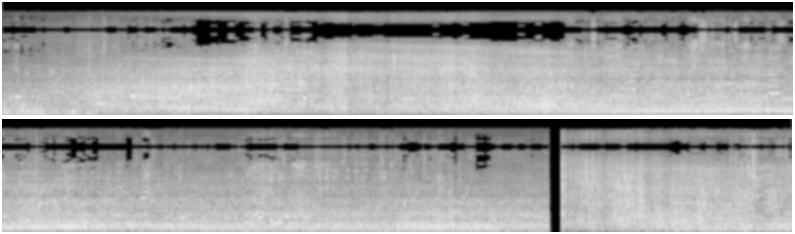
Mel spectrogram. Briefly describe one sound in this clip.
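Jet planes roar loudly overhead, the sound swelling and fading.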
